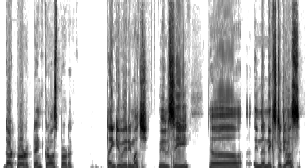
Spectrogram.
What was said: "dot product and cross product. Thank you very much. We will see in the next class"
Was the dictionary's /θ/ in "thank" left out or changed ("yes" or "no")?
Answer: yes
